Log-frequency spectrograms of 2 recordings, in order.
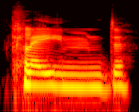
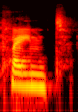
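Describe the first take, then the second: First: The word ends with a d sound. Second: The word ends with a t sound. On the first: The speaker calls it right. "it ends with a D sound" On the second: The speaker calls it wrong. "I'm not saying claimed ... It doesn't end with a T sound"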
